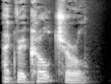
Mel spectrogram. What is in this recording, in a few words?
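"agricultural", British English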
